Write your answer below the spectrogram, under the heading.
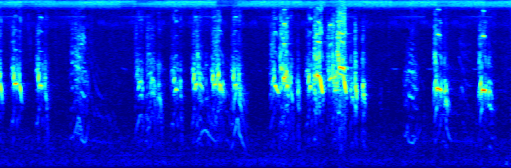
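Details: Partridge calls played to lure partridges for trapping: scattered squawky bursts, some single and some in quick clusters, growing louder and denser midway before spacing out again; a quiet background.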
